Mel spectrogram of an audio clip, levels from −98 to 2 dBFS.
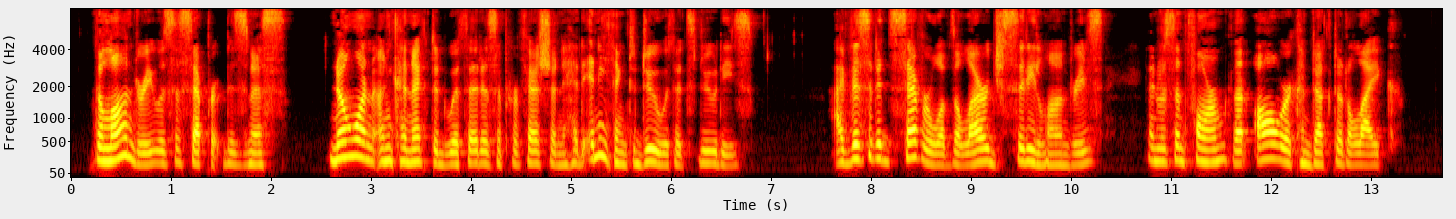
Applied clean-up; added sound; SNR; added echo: none; none; none; none.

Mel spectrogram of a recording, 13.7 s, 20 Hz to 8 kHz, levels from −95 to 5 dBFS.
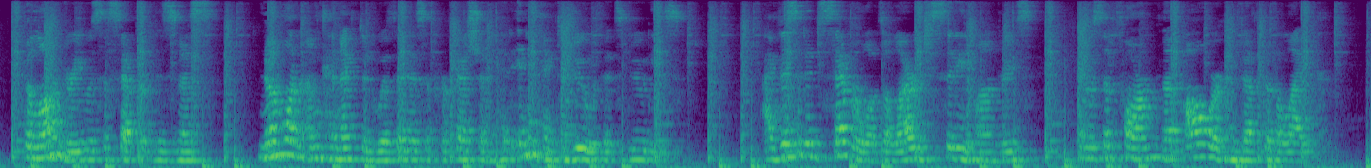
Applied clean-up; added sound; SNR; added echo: none; Snare drum / Drum kit; 9 dB; reverberation time 0.6 s.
